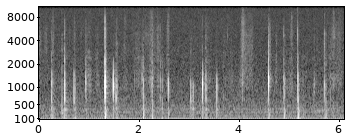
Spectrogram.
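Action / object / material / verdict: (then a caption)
tap / silicone roll-up keyboard / silicone / none. Fingertips and long dark nails type on the soft pink keys of a flexible, translucent silicone roll-up keyboard. About sixteen quiet, soft taps and dull clicks come at an uneven pace, each stopping instantly with no ring. A faint steady low hum sits underneath.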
